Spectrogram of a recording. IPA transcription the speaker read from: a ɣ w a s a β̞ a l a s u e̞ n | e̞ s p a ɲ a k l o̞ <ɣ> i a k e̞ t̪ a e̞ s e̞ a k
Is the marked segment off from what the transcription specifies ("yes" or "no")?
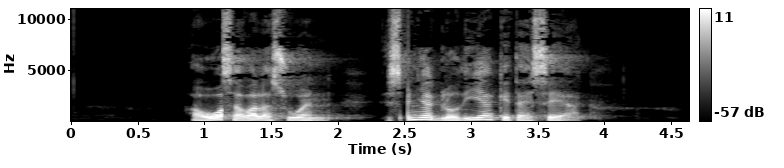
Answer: yes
